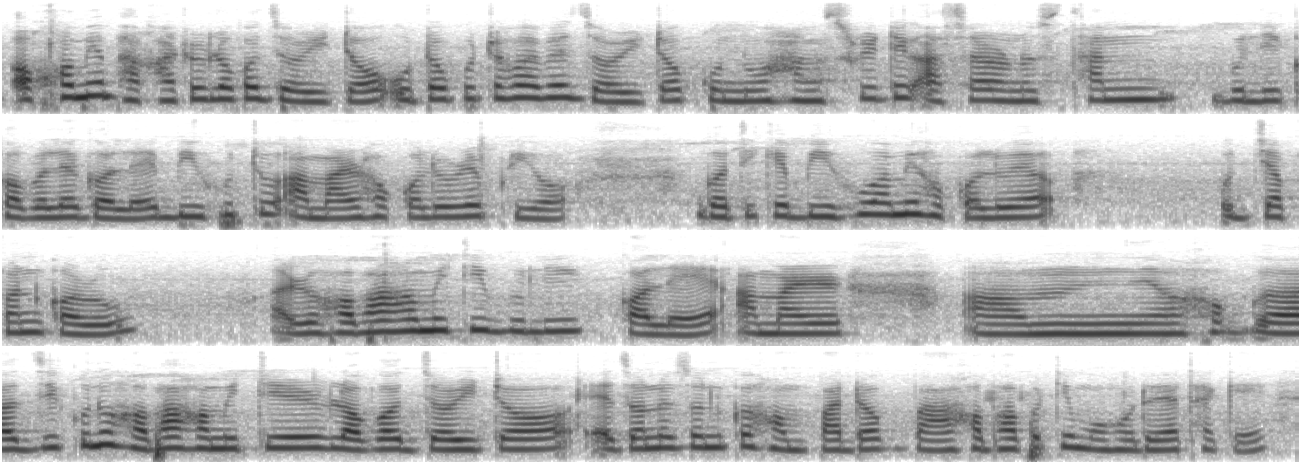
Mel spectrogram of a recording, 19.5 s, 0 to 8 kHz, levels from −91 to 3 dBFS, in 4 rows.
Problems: constant background noise, background conversations at intervals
